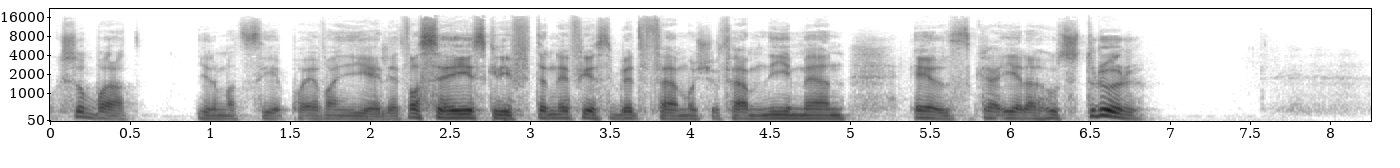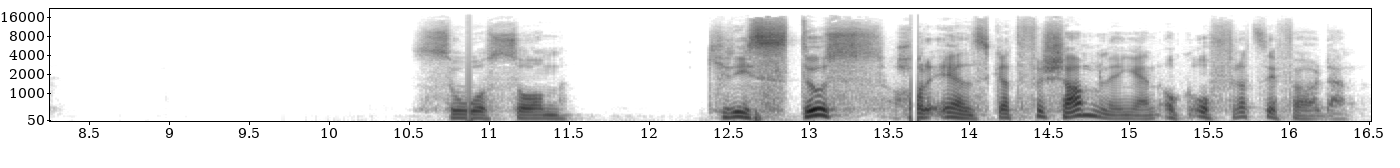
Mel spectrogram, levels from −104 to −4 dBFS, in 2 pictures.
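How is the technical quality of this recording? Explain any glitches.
Two brief silences cut into the speech, both from corrupt frame muting. At 10.86 to 10.89 s and again at 13.63 to 13.68 s, just before "älskat församlingen och", the sound drops to nothing abruptly for roughly 36 and 52 ms. Damaged compressed frames were rejected by the decoder and replaced with silence; each gap fits two lost frames. Unlike a buffer dropout, nothing is delayed or stretched: the speech resumes exactly on time after each hole.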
